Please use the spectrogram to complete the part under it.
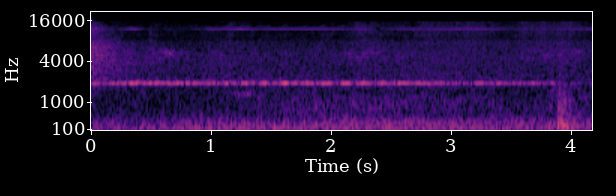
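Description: Train doors slide shut with a thud.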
